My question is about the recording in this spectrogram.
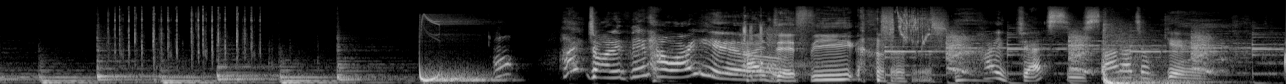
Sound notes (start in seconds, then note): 2.5 hesitant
